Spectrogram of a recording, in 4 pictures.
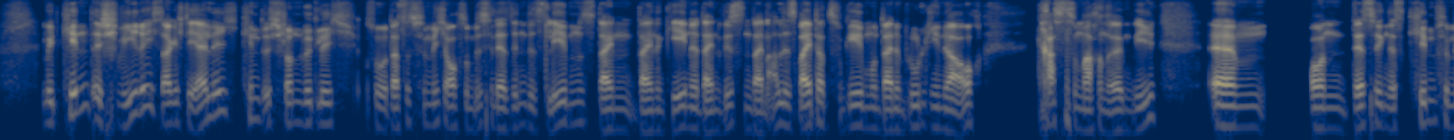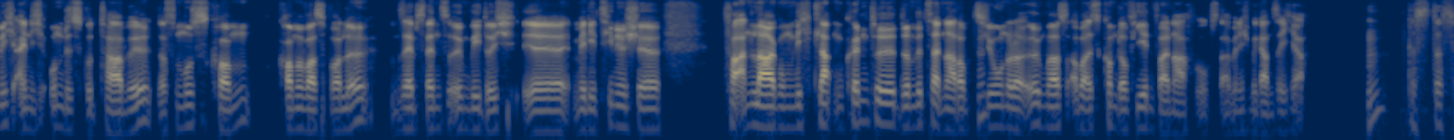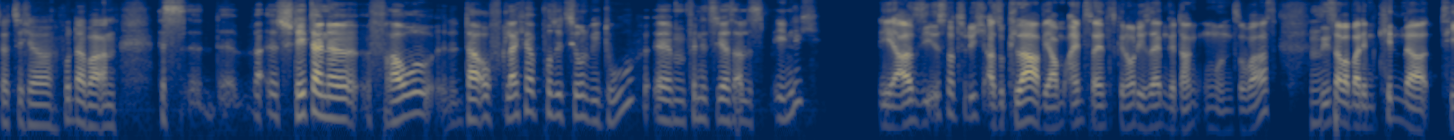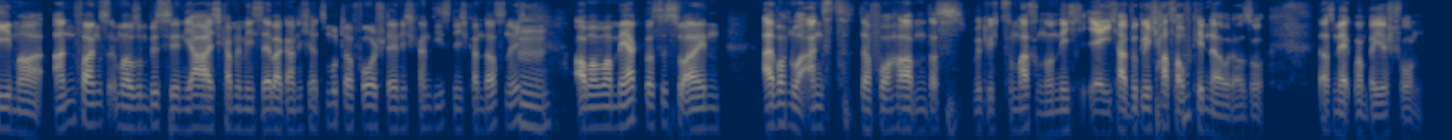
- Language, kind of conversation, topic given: German, podcast, Wie findest du heraus, was dir im Leben wirklich wichtig ist?
- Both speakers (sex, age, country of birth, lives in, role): male, 20-24, Germany, Portugal, guest; male, 30-34, Germany, Germany, host
- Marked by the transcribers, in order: other background noise; chuckle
